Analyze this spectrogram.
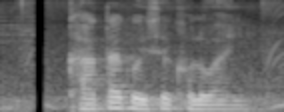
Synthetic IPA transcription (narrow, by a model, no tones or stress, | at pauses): kʰat̪akojsekʰolwaj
